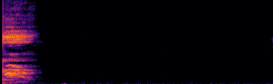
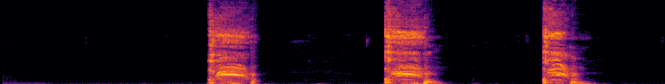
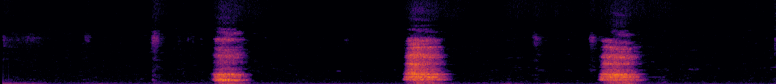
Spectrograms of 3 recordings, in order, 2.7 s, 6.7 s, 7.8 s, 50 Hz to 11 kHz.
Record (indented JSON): {
  "cough_length": "2.7 s",
  "cough_amplitude": 17954,
  "cough_signal_mean_std_ratio": 0.25,
  "three_cough_length": "6.7 s",
  "three_cough_amplitude": 32767,
  "three_cough_signal_mean_std_ratio": 0.37,
  "exhalation_length": "7.8 s",
  "exhalation_amplitude": 11439,
  "exhalation_signal_mean_std_ratio": 0.36,
  "survey_phase": "alpha (2021-03-01 to 2021-08-12)",
  "age": "18-44",
  "gender": "Male",
  "wearing_mask": "No",
  "symptom_none": true,
  "smoker_status": "Ex-smoker",
  "respiratory_condition_asthma": false,
  "respiratory_condition_other": false,
  "recruitment_source": "REACT",
  "submission_delay": "1 day",
  "covid_test_result": "Negative",
  "covid_test_method": "RT-qPCR"
}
